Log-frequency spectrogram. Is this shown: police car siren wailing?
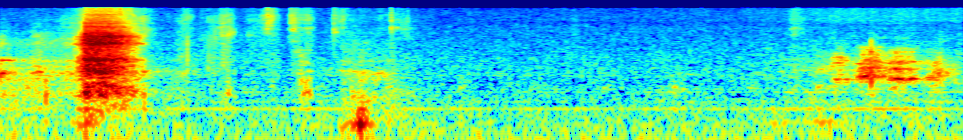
no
